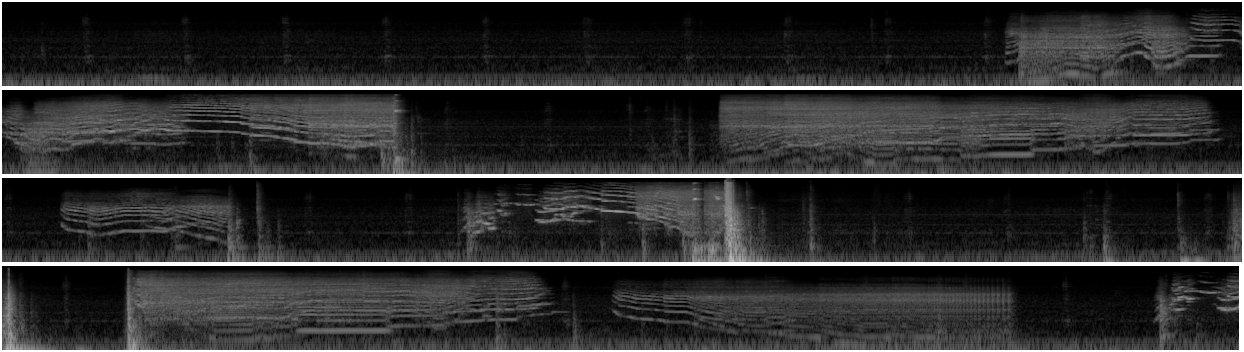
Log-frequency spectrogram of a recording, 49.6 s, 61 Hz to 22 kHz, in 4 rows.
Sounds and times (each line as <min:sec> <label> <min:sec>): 0:10.0 creaky wooden door 0:17.0
0:19.6 creaky wooden door 0:24.6
0:25.4 creaky wooden door 0:27.5
0:29.4 creaky wooden door 0:33.0
0:37.1 creaky wooden door 0:37.6
0:38.4 creaky wooden door 0:47.4
0:48.8 creaky wooden door 0:49.5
